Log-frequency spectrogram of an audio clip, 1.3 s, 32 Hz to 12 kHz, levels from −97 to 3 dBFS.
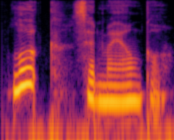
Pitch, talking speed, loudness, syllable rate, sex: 205 Hz, 185 wpm, -19 LUFS, 4.5 syllables/s, female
